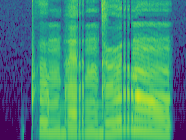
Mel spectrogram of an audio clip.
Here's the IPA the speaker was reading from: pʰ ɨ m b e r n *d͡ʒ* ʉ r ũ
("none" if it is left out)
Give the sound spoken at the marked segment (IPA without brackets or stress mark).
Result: d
